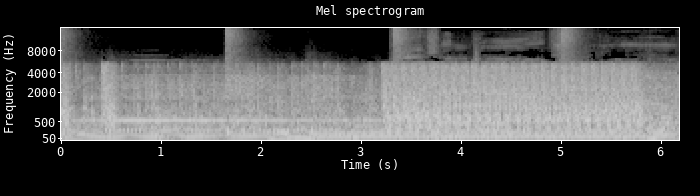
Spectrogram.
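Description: Gunfire from a rifle and a belt-fed machine gun, with sharp separate shots early on and a dense, loud stretch from about three seconds in, mixed with rock music that has a heavy bass line.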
